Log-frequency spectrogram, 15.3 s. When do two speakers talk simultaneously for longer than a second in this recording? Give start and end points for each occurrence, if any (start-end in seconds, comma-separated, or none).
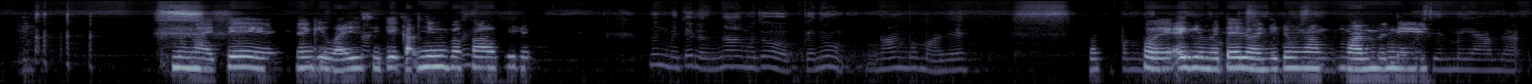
11.4-13.3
